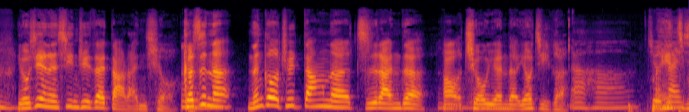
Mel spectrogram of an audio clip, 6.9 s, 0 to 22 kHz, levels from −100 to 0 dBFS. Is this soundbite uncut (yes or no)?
no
